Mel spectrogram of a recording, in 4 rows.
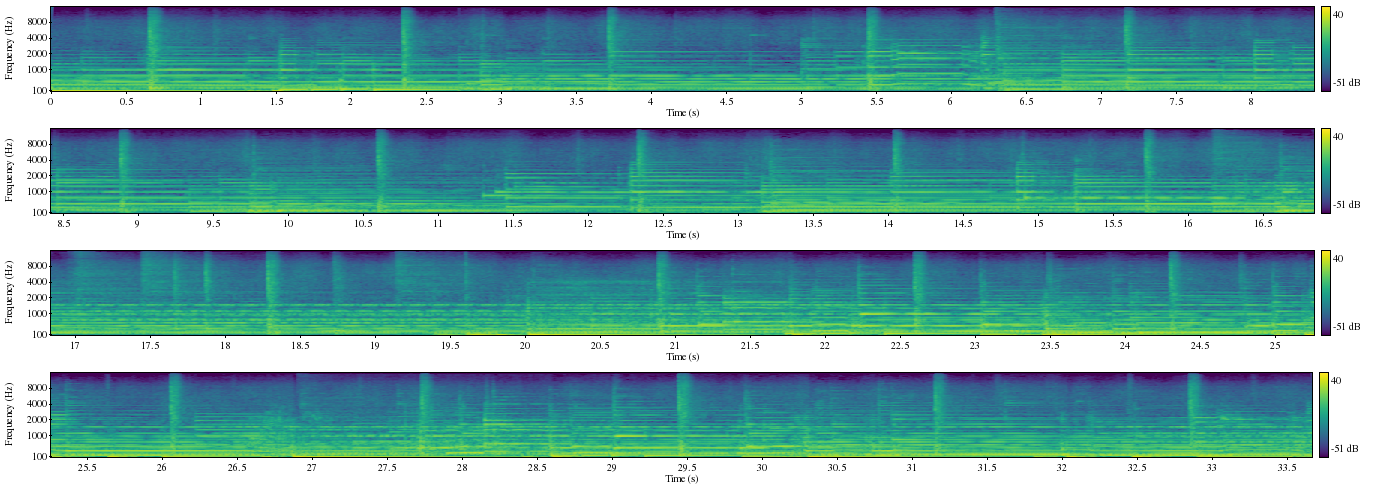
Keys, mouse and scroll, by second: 0.8 shift+click, 3.0 shift+click, 3.0 shift+Right, 4.9-5.5 space, 7.3 right click, 8.7 alt+scroll down 1, 9.8 shift+click, 11.2 ctrl+z, 12.3 alt+click, 14.8 space, 15.3 space, 15.4 space, 16.6 Up, 18.3-18.6 alt+scroll down 2, 18.6-20.0 space, 25.9 alt+scroll down 1, 26.3 space, 31.4 ctrl+z, 32.9 alt+scroll up 1, 33.3 space.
